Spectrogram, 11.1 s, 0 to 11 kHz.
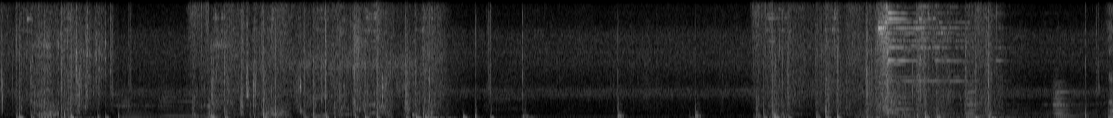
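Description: Horse hooves clip-clopping in Red Dead Redemption 2, with bursts of thudding steps and a brief whinny, fairly close and moderately loud, alternating with quieter stretches.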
